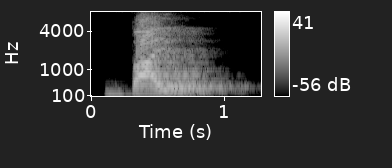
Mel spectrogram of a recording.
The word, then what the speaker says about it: Biot: आज का टॉपिक है हम लोग का application of application of बायोस लॉ बायो जिसमें टी साइलेंट होता है।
